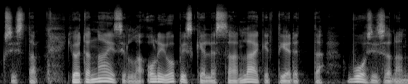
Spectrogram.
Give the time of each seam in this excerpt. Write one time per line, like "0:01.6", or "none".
none

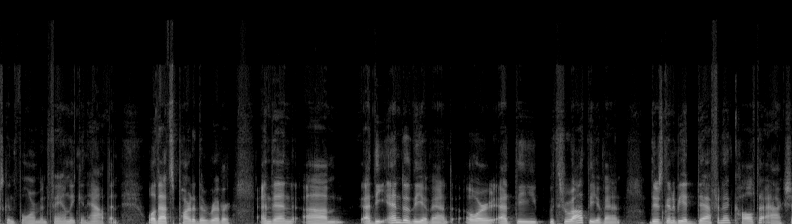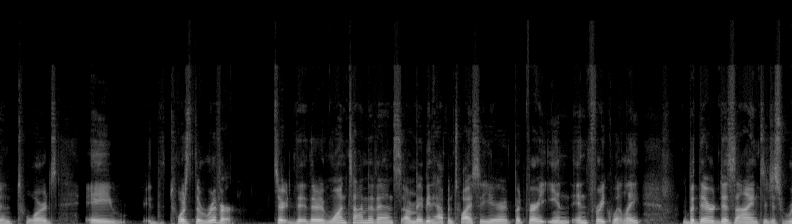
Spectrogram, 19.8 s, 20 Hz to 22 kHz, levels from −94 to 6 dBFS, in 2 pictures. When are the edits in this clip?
0:03.2
0:13.3

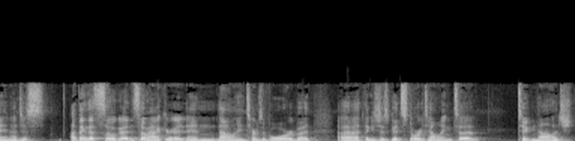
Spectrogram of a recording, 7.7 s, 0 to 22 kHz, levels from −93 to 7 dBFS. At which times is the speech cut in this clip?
none

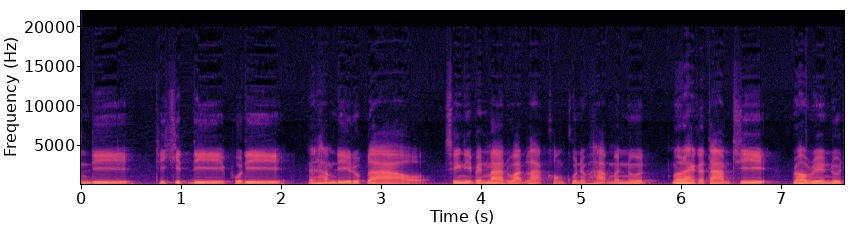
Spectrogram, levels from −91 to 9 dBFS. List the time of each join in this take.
0:01.6

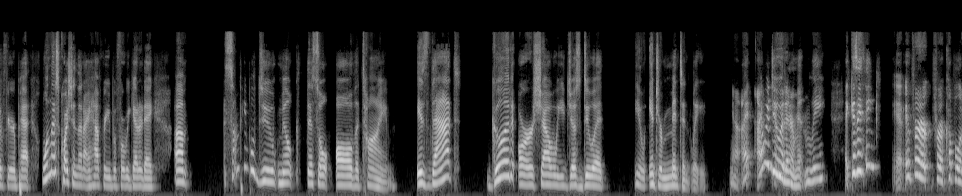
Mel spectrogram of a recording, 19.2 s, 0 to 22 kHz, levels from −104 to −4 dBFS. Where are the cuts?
none

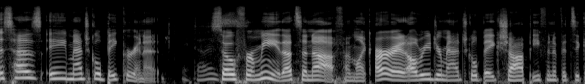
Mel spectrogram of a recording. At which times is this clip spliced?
none

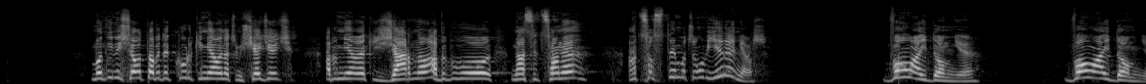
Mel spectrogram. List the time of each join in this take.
none

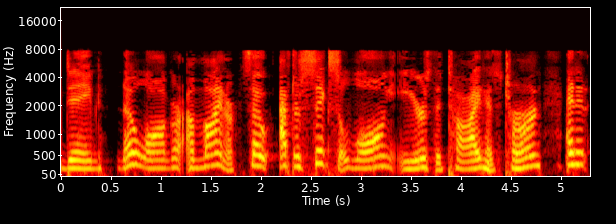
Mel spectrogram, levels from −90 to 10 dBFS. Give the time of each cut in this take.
0:01.8

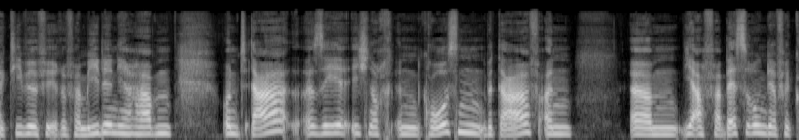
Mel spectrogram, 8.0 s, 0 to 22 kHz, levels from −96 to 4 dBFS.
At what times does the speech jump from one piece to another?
0:02.5
0:04.8

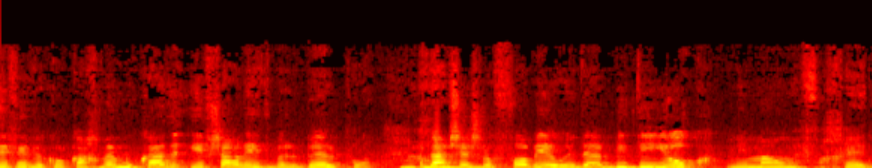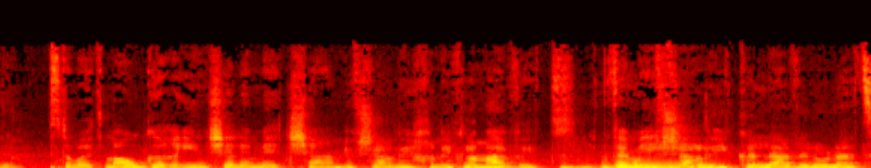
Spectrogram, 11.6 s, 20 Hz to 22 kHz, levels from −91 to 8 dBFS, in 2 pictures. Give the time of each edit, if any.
0:06.2

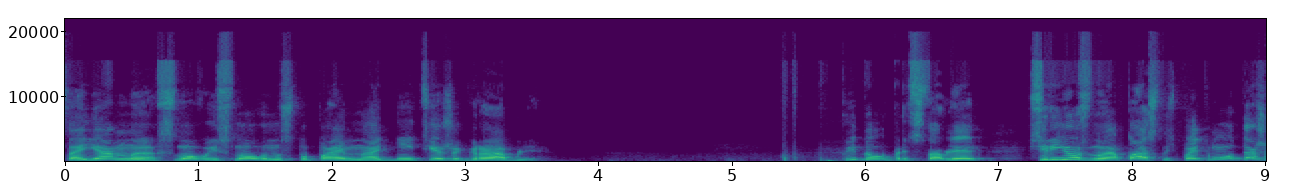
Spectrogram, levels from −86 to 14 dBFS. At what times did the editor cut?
0:05.8

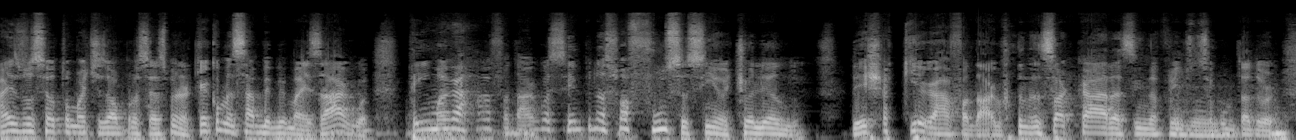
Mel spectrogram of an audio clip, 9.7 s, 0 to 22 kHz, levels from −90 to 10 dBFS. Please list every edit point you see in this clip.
none

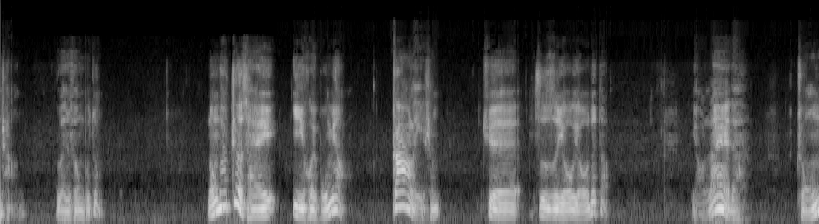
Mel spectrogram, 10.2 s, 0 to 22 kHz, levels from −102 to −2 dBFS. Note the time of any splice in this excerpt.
0:05.9

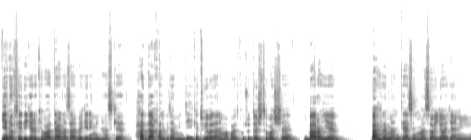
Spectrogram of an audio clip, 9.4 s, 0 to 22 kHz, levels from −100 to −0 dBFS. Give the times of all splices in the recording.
0:06.0

